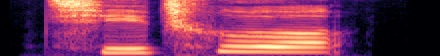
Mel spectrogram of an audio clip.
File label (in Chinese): "骑车", Chinese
